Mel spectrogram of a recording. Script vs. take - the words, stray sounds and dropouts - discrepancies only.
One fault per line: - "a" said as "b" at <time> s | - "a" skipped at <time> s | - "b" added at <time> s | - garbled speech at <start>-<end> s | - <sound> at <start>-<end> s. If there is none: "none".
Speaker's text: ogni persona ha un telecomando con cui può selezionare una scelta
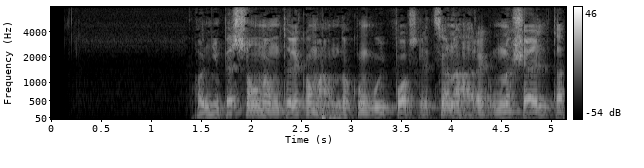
none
